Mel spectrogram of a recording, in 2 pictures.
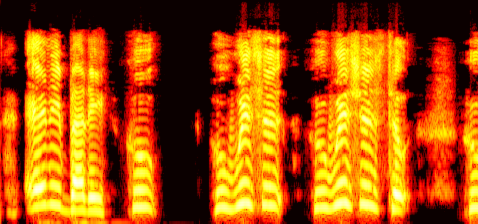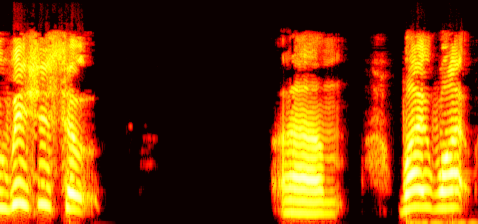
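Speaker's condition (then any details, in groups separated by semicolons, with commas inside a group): Cerebral palsy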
